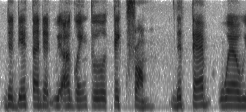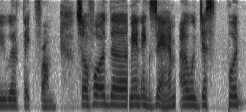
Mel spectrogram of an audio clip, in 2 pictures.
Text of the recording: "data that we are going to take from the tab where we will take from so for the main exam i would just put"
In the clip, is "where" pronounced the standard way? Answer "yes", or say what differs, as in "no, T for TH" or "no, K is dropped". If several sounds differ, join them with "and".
yes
